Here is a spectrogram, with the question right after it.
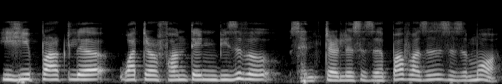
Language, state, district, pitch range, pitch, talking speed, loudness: Chakhesang, Nagaland, Dimapur, 195-225 Hz, 215 Hz, 165 wpm, -17 LUFS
